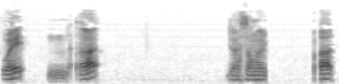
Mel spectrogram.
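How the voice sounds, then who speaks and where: A man's voice: medium pitch, a little slow, husky, dry recording. Man, glitching breaking-up call audio, casual podcast chat, dull lo-fi line, dry sound. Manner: frustrated, swearing at the connection. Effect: glitching, breaking-up online call audio. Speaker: podcast co-host. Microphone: internet voice call.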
